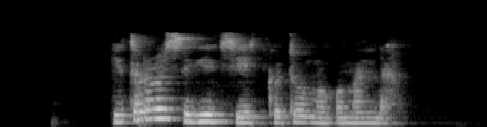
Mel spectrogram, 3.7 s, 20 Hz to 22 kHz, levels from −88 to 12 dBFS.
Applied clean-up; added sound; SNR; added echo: neural mask model DeepFilterNet 3.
